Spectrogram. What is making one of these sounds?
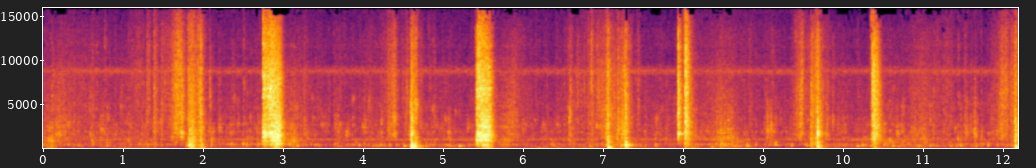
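Wet mortar slaps down onto a floor in heavy thuds.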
